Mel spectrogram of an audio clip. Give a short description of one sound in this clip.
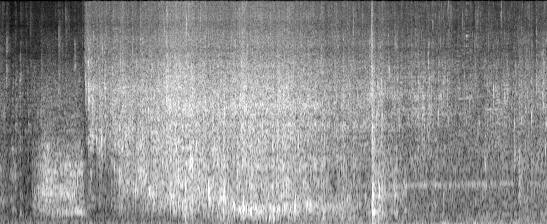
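Water pours from a tap and splashes into a basin.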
